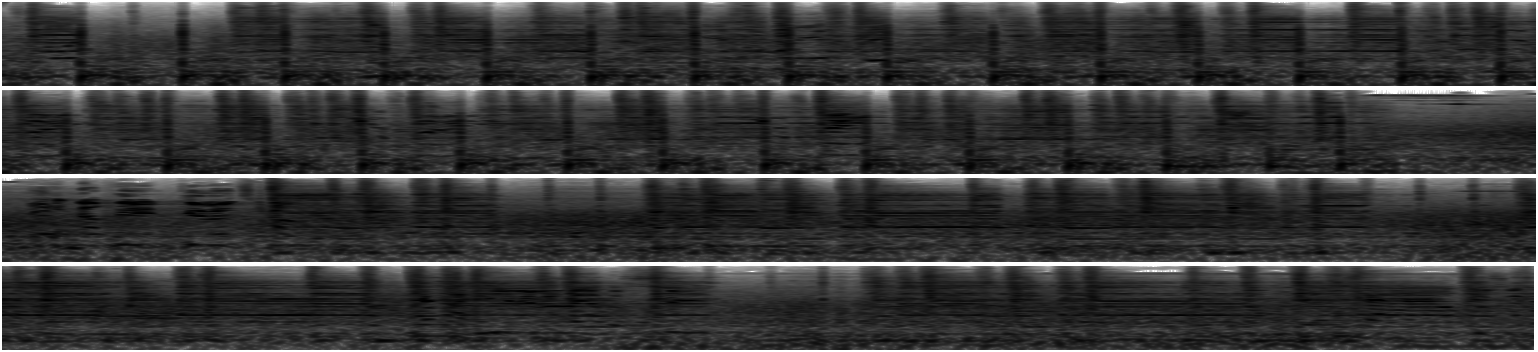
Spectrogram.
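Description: Strummed acoustic guitar in an upbeat country-rockabilly song, with a bass drum kicked on the beat about twice a second. About halfway through the kicks stop and the guitar plays on.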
